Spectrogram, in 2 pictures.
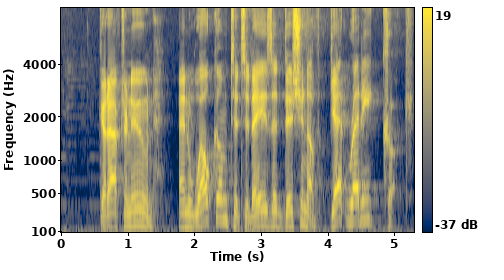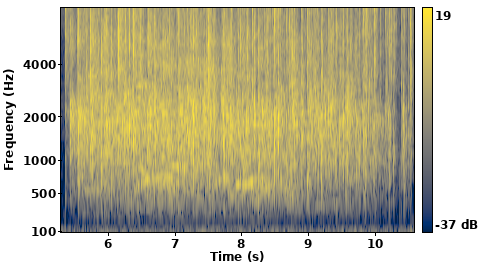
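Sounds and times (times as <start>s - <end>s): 
speech: 0.6s - 5.2s
studio audience applause: 5.4s - 10.5s.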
